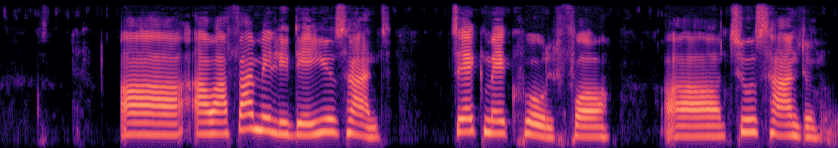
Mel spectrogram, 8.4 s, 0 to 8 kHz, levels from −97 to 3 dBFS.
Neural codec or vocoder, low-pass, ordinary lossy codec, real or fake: codec, 16 kHz, 4.8 kbps, FACodec; 7.2 kHz; none; fake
